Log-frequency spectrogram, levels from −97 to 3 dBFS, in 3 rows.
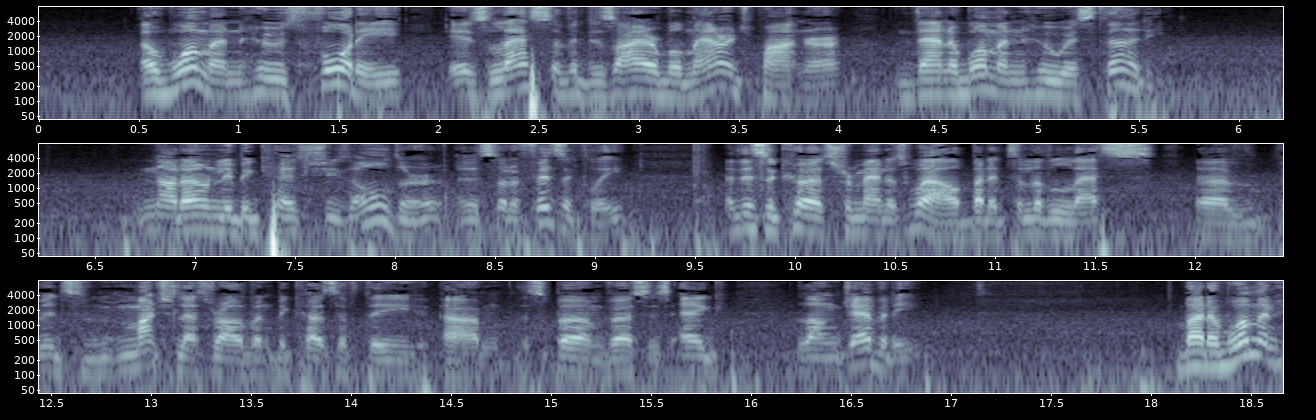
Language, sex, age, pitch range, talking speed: English, male, 30-49, 95-135 Hz, 175 wpm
